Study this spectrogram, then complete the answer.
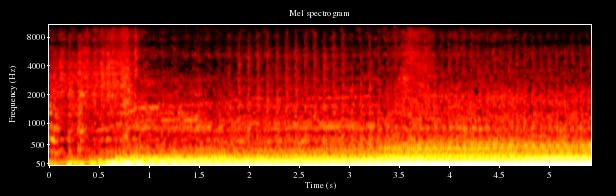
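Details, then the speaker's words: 2011 Subaru STI with supposedly fully forged engine cranks, catches and runs with a deep rapid knock following engine speed; rod knock, teardown found a spun number four rod bearing. "it's got pretty bad rod knock show the video right here well here it goes"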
